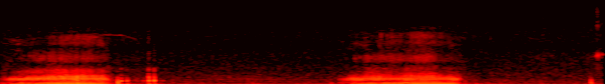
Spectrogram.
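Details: Sleeping pug (flat-faced dog) with two long, loud, rattling snores about three seconds apart, quiet pauses between; snoring.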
